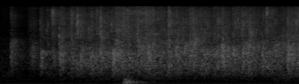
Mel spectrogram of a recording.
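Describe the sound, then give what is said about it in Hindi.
An audience claps steadily for a few seconds, a dense wash of many hands with no voices over it and one brief low thump partway through. “ताली नहीं बजाओगी क्या”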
